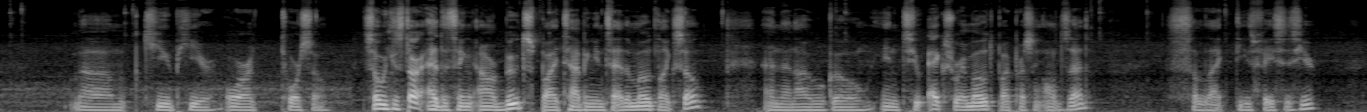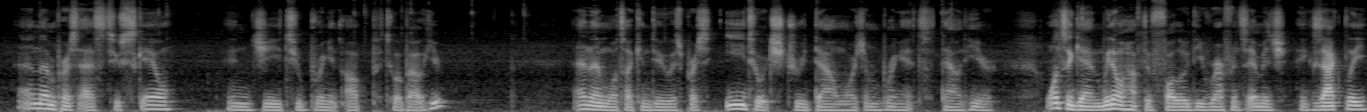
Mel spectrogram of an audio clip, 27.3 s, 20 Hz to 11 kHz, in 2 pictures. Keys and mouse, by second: 3.5-5.5 shift+middle drag, 5.5 click, 5.6-8.4 middle drag, 5.9 Tab, 7.6 1, 8.4 click, 8.5-10.2 middle drag, 10.2 alt+click, 10.6 alt+z, 10.7 middle click, 11.7-15.5 drag, 14.1 s, 15.5-17.7 middle drag, 15.8 g, 17.7 click, 17.8 middle click, 18.5-23.3 drag, 19.5 `, 20.8 e, 23.3-27.3 middle drag.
